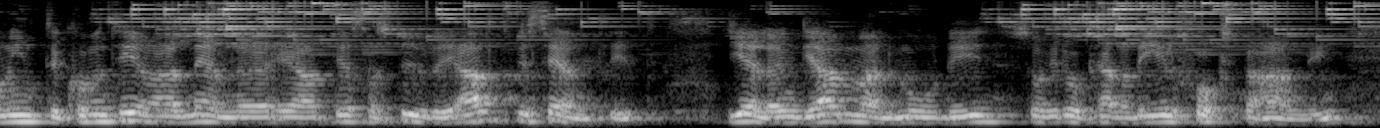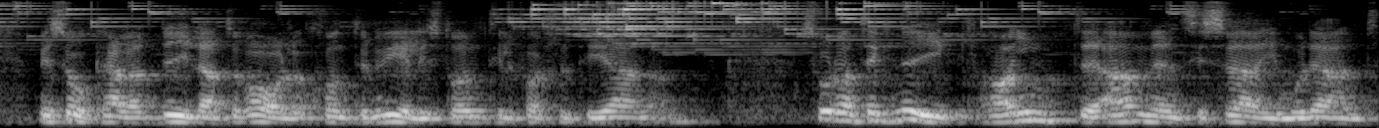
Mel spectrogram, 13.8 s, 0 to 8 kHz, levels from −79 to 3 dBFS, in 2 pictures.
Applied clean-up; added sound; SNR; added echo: none; Wind chime; 8 dB; reverberation time 0.4 s.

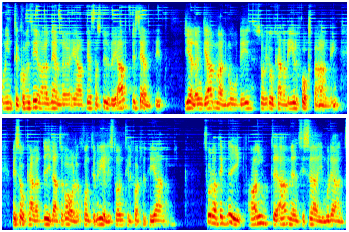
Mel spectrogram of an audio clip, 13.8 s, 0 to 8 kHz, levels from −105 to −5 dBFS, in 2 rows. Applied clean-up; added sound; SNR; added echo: neural mask model DeepFilterNet 3.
